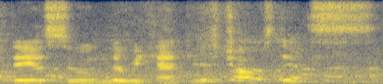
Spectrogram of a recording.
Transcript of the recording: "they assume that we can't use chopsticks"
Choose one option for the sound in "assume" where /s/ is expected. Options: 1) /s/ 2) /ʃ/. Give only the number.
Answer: 1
